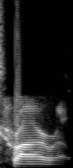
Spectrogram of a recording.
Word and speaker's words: Quattraro: Quattraro.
